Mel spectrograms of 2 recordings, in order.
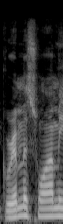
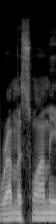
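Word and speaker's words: Ramaswamy: If you guys don't know who Vivic Rimwami is, he ran for, and I know I'm saying his last name wrong, Ramaswami. Rimmawami.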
